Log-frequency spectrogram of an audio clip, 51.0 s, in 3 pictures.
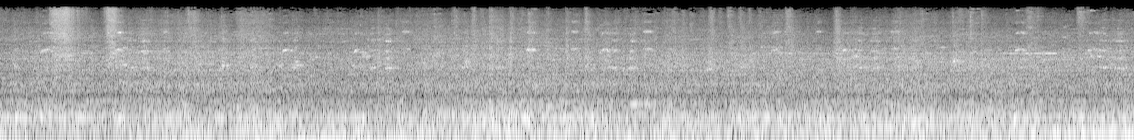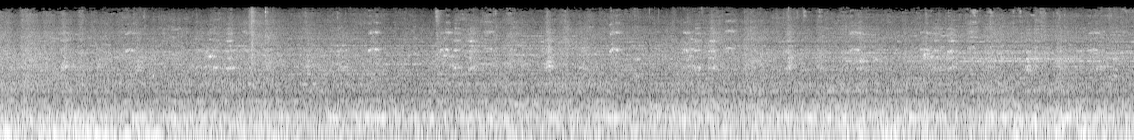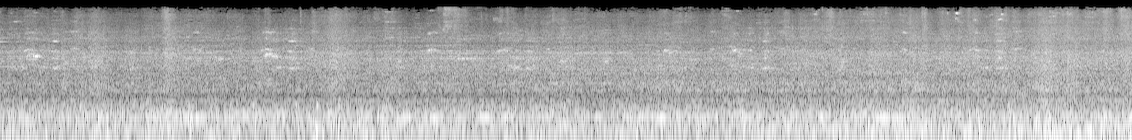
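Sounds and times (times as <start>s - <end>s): train wheels rumbling on a bridge: 0.0s - 51.0s
faint wheel squeals: 0.5s - 3.5s, 4.1s - 7.0s, 7.8s - 10.2s, 15.0s - 17.2s, 17.9s - 21.2s, 22.0s - 22.9s, 23.6s - 28.2s, 28.8s - 35.4s, 36.8s - 38.6s, 40.4s - 42.4s, 43.9s - 46.4s.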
